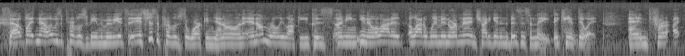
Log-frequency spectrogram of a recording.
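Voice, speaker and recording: A woman's voice: fairly high pitch, steady tone, quick pace, fairly bright tone, poor audio. A young adult woman, a pro wrestler, talking casually as a radio guest and often repeating words and restarting her sentences. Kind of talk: casual radio interview chat.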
